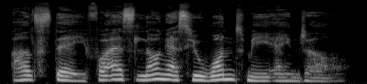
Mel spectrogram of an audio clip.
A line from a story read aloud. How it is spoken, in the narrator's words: Crowley said gently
